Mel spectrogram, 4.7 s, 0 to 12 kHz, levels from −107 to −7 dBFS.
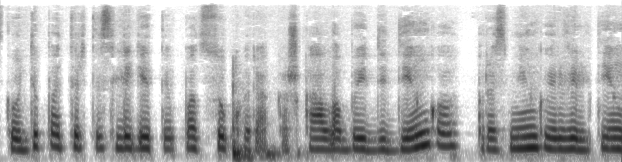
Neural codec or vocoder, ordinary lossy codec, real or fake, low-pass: none; MP3, 64 kbps; real; 10.8 kHz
